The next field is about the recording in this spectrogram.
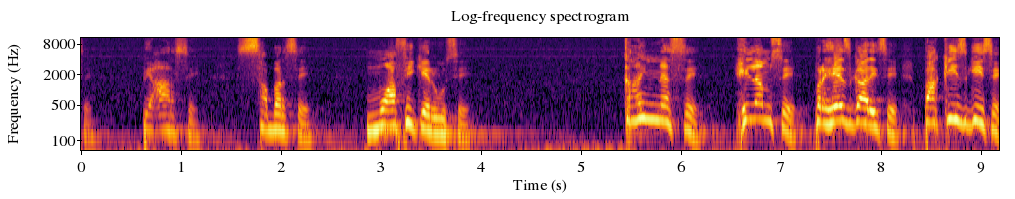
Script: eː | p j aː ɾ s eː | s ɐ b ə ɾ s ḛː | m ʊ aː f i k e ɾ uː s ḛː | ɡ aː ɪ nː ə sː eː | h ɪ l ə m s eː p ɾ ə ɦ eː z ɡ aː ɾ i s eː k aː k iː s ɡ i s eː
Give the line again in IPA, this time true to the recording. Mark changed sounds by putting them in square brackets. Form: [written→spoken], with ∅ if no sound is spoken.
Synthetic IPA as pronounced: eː | p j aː ɾ s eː | s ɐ b ə ɾ s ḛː | m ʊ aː f i k e ɾ uː s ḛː | [ɡ→k] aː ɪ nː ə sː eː | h ɪ l ə m s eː p ɾ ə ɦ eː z ɡ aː ɾ i s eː [k→p] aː k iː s ɡ i s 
